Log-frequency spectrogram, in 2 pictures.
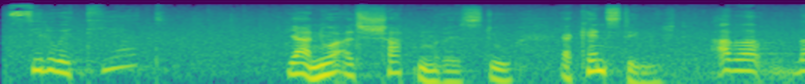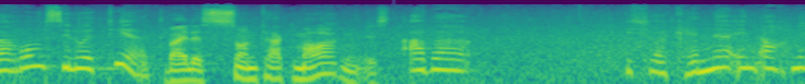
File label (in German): hoerspiel deutsch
